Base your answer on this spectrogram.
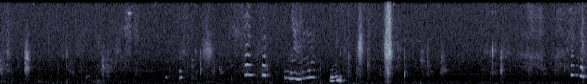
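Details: Female dog Butterball making a funny noise while playing and wrestling with Looey: short high squeaky whimpers and whiny yelps, several sliding downward, bunched in the middle with gaps of quiet rustling between.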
